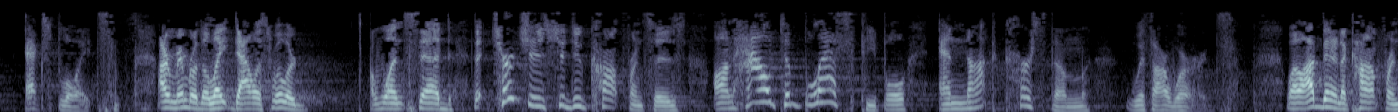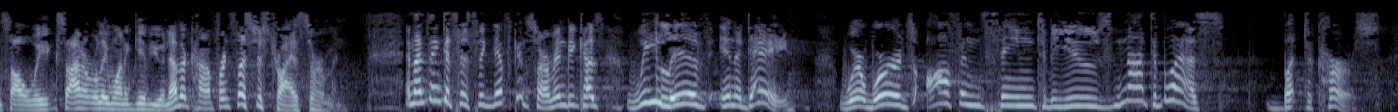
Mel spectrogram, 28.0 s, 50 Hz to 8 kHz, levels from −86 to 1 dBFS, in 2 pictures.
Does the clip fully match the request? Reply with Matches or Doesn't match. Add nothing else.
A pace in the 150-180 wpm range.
Matches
